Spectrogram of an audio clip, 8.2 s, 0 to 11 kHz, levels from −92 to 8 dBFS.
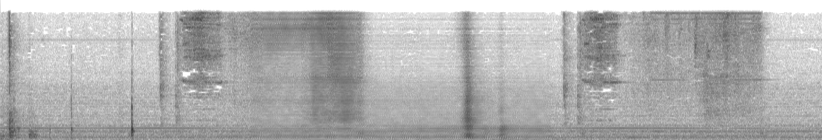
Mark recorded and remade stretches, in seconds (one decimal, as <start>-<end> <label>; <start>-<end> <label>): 0.0-2.5 recorded; 2.5-5.5 remade; 5.5-8.2 recorded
